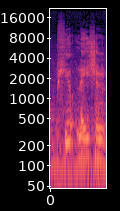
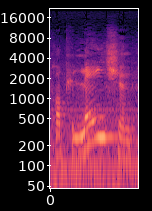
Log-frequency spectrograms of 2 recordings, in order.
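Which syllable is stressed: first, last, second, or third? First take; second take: second; third. First: The stress is on the second syllable. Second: The stress is on the third syllable. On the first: "second syllable" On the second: "third syllable"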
